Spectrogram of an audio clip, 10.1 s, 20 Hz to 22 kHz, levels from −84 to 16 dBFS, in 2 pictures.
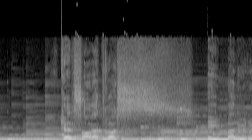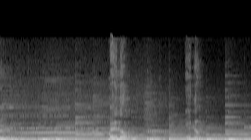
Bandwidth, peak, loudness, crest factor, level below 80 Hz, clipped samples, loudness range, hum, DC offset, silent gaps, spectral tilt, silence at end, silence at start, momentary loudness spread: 16.5 kHz; 0 dBFS; -14 LUFS; 14 dB; -30 dBFS; under 0.1%; 3 LU; none; under 0.1%; none; -6 dB/octave; 0 s; 0 s; 8 LU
